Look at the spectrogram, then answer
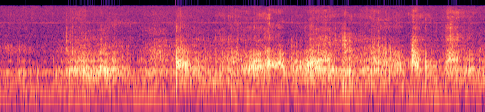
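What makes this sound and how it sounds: Long nails scratch the lid and sides of a round, likely full, plastic Bath & Body Works body butter jar with a pink printed lid. The result is a steady, dry scraping rasp centred in the mid range, broken by a few sharper, brighter strokes. A faint constant low hum sits underneath.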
